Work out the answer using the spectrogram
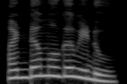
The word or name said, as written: ಅಡ್ಡಮೊಗವಿಡು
